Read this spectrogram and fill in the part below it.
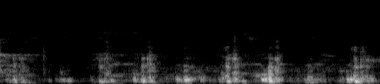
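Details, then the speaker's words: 2016 Chevrolet Equinox, newly installed Chinese replacement windshield wiper motor after wipers stopped working: uneven groaning bursts about once a second rising and falling with each sweep, sounds terrible; noisy wiper motor. "sounds Chinese is that just a motor making that noise [Music] that sounds terrible terrible"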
